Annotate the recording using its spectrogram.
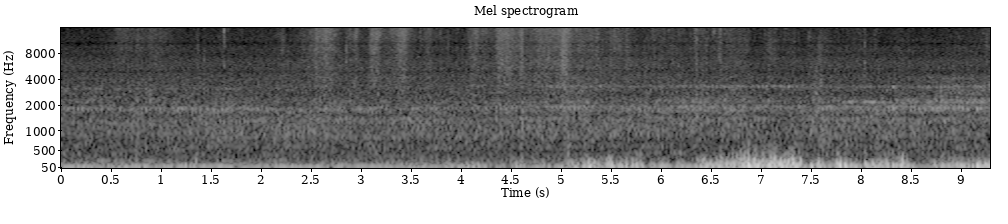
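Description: Grass rustles and tears as a person pulls weeds by hand.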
